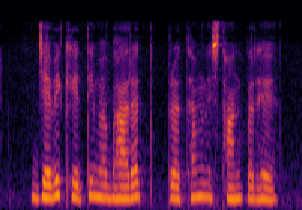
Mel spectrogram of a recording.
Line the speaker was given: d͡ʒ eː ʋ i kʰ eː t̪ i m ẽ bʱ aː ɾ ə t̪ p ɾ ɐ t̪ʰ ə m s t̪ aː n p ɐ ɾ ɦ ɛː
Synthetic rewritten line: d͡ʒ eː ʋ i kʰ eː t̪ i m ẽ bʱ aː ɾ ə t̪ p ɾ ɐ t̪ʰ ə m s t̪ʰ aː n p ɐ ɾ ɦ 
